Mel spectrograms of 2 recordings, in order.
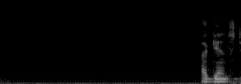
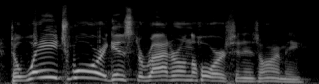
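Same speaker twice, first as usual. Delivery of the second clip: loud, high scripture proclamation, building; preaching at full force; 4 semitones higher, 3 dB louder than usual. Acted. Preacher reading Revelation to the church, loud proclamation. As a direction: cry the verses out over the congregation.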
